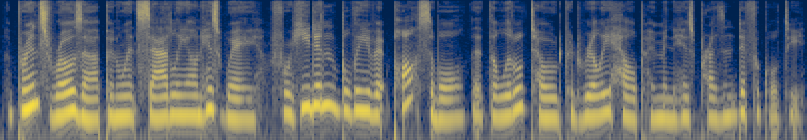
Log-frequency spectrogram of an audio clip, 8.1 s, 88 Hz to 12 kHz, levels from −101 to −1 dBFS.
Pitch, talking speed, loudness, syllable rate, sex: 215 Hz, 210 wpm, -19 LUFS, 5.1 syllables/s, female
